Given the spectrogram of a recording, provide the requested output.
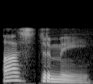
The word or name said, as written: ostomy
